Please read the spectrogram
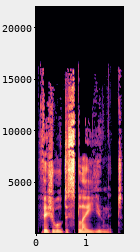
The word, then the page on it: visual display unit: British English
